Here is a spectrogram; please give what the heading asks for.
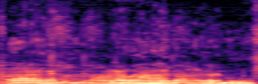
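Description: A dog growls in one low, rumbling, continuous snarl lasting under two seconds. It is loud, with no speech around it.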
